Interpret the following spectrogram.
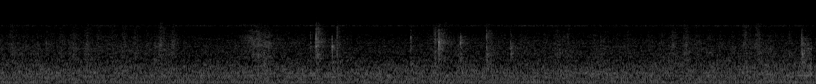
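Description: Portable gas stove burner hissing steadily and faintly, with a few brief crinkles from a paper food packet being handled about three to four and a half seconds in.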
